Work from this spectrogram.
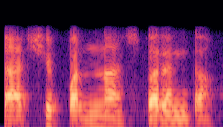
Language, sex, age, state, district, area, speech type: Marathi, male, 18-30, Maharashtra, Nagpur, urban, conversation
